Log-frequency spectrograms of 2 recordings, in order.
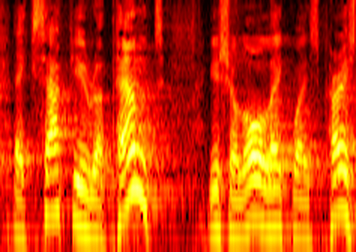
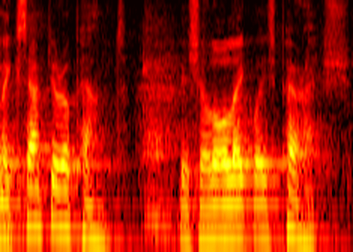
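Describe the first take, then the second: First: Said in the usual way. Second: Much softer, grave and low; soft solemn scripture warning; hushed repeated warning. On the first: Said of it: "he says the exact same thing". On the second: Shown as a demonstration. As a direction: say it again quietly for weight. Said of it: "Just in case we missed it".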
